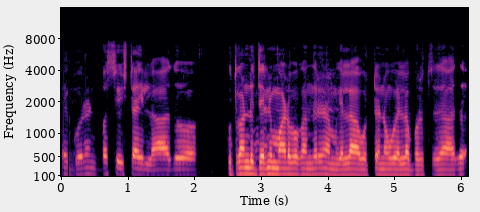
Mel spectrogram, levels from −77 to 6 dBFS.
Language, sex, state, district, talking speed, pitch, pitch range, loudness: Kannada, male, Karnataka, Bellary, 135 wpm, 125 Hz, 115-130 Hz, -18 LUFS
